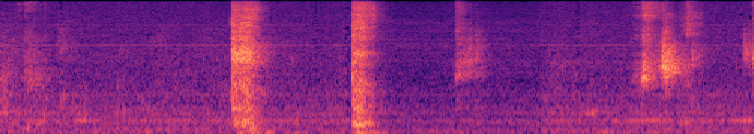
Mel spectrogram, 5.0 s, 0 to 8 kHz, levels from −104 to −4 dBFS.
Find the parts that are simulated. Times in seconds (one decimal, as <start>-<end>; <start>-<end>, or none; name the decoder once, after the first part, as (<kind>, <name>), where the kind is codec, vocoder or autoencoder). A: 2.4-3.6 (autoencoder, DAC-VAE)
